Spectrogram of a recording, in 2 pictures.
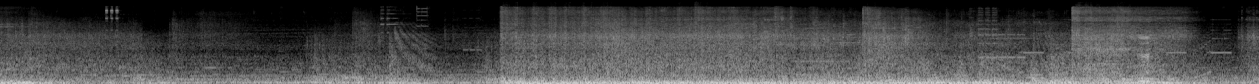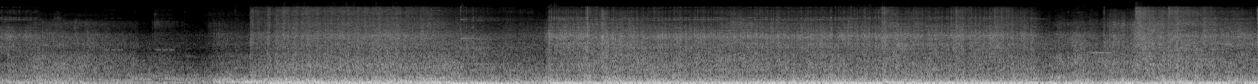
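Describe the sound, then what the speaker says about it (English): Missile launches and explosions from the mech combat game Armored Core VI: Fires of Rubicon, a dense, loud barrage of booms and blasts that rolls on almost without pause, with brief lulls before surging again. "I can pepper him from a distance with some missiles"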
